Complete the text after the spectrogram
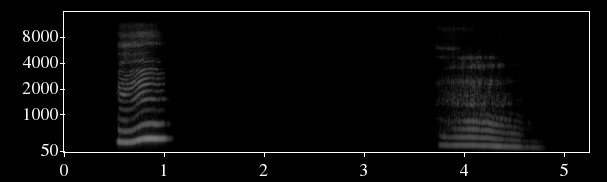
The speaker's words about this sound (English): Let's all take three deep breaths together. Actually, we're going to intermittent this podcast for a breathing moment. So we're going to breathe in together. Roll your shoulders up and back and breathe out.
